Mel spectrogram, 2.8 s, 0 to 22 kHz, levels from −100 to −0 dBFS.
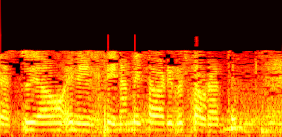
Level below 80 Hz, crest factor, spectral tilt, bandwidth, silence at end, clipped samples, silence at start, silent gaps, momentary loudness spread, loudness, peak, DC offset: -44 dBFS; 14 dB; -7 dB/octave; 5 kHz; 0 s; under 0.1%; 0 s; none; 6 LU; -14 LUFS; 0 dBFS; under 0.1%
